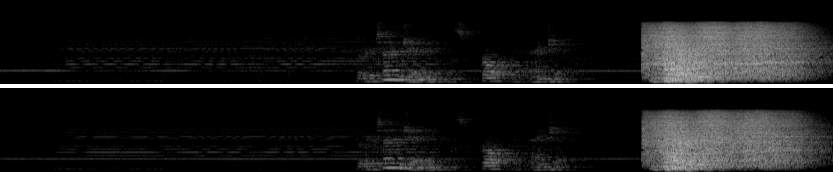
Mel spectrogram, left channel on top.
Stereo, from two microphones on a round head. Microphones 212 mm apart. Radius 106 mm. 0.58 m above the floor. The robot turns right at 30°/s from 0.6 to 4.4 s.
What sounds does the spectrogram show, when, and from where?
3.6 s a man speaking: 20° left (ahead or behind), 0.7 m; by 5.7 s 30° left (ahead or behind), 0.7 m
6.4 s a splash: 55° left (ahead or behind), 1.9 m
